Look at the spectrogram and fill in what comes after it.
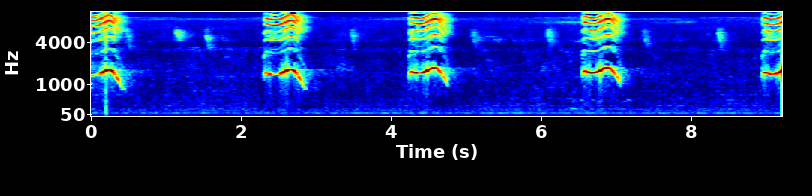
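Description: A bird calling over and over: a short whistled note that rises and then drops away, repeated about every two seconds, with faint short high chirps between the calls.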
